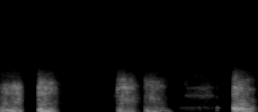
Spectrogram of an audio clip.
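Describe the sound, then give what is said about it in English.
Rough throat clearing and coughing come as several harsh bursts in uneven groups. Short gaps separate them, and a faint strained hum sits between the later bursts before a final loud cough. No words are spoken. “excuse me, got something in my throat there”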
